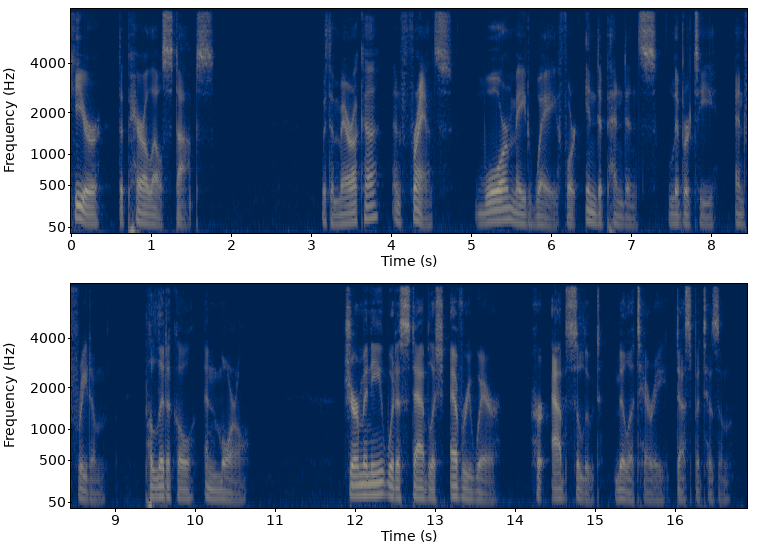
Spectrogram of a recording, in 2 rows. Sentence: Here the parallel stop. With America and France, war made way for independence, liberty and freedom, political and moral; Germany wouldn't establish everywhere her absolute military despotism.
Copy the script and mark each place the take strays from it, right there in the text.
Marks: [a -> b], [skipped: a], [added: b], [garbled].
Here the parallel [stop. -> stops] With America and France, war made way for independence, liberty and freedom, political and moral; Germany [wouldn't -> would] establish everywhere her absolute military despotism.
